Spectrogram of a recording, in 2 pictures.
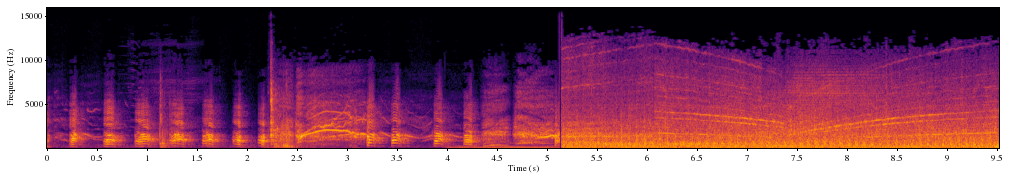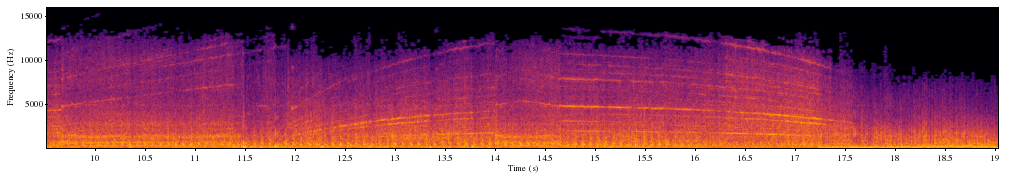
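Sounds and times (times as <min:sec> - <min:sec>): deeper rumble: 0:04.0 - 0:19.0
helicopter engine and rotor: 0:05.1 - 0:18.6.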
